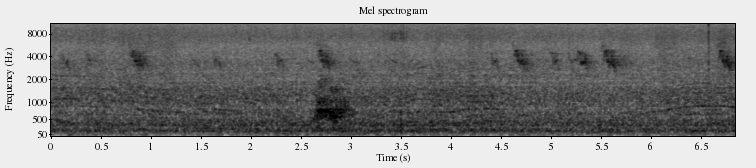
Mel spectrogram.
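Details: Honey bees at a beekeeper's apiary during colony uniting and queen replacement: a constant humming drone, one brief louder buzz near the middle, and scattered short high-pitched chirps over it.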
